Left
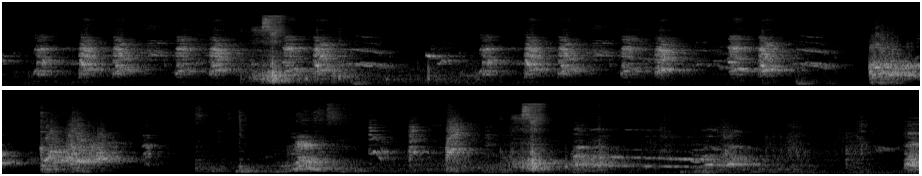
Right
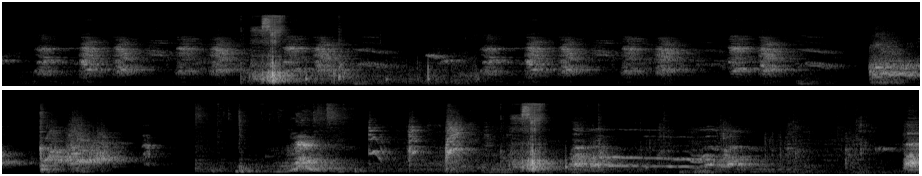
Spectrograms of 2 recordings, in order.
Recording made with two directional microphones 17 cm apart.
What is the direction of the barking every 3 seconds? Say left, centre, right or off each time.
left, left, left, centre, right, right.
